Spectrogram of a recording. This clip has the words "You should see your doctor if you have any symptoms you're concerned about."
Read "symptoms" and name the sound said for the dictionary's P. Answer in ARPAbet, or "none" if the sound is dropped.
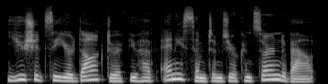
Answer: P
